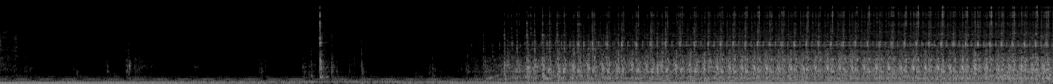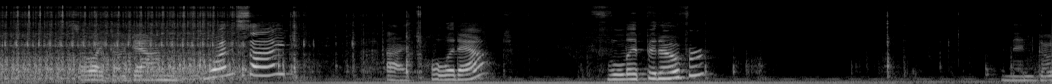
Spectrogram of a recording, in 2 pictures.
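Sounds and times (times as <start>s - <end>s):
low hum: 0.0s - 5.1s
electric sewing machine stitching: 4.7s - 14.4s.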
